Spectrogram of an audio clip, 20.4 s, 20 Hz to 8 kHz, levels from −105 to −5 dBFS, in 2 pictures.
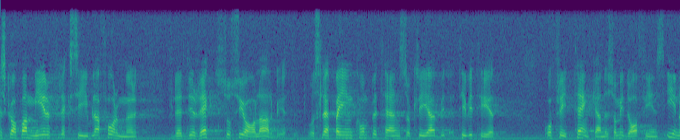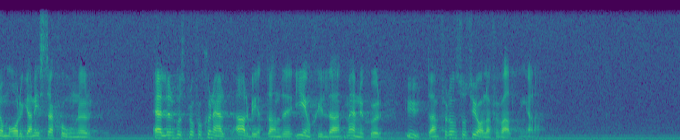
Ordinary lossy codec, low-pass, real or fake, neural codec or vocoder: none; 7.2 kHz; real; none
